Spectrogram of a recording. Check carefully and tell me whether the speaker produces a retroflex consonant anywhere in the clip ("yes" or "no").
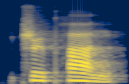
yes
